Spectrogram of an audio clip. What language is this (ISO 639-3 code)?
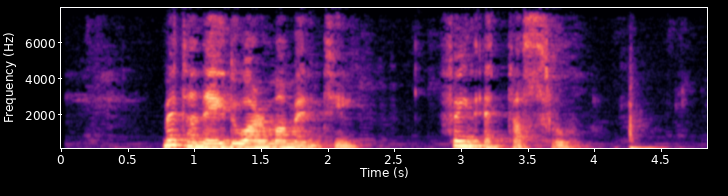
mlt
